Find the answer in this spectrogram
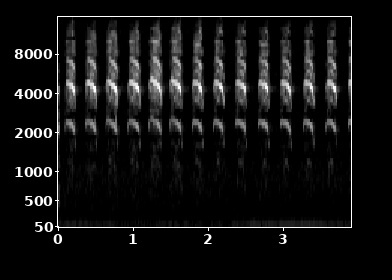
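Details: Two Eurasian hobby chicks fight over food in a southern UK nest while the adult male delivers moths. A fast, even string of about fourteen harsh, slightly downslurred calls runs over a faint hum.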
